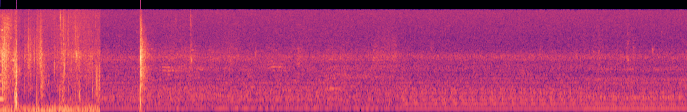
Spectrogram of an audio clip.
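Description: Wind rumbling on the microphone for about a second, cut off abruptly, followed by a steady low electrical hum over quiet room tone, with a single click about two seconds in.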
